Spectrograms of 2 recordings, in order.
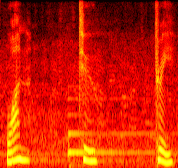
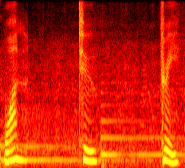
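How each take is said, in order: Both takes have the same delivery.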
